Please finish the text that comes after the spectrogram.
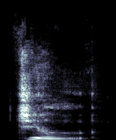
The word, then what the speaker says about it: Gil: Oh, is it Jill or Gil? You mean that? I I I use both. Gil as in goose.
